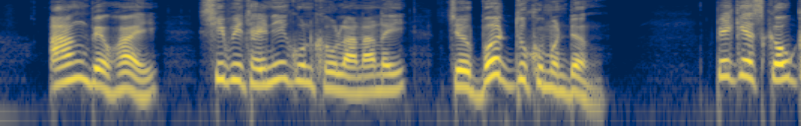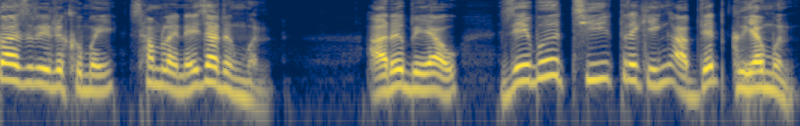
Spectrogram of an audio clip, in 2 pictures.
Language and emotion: Bodo, angry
